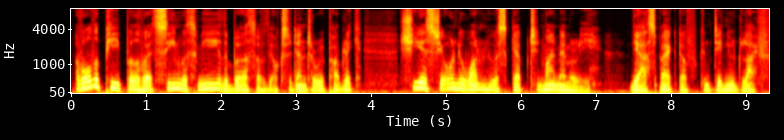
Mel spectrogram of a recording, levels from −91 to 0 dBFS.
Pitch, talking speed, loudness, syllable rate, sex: 110 Hz, 200 wpm, -18 LUFS, 5.3 syllables/s, male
